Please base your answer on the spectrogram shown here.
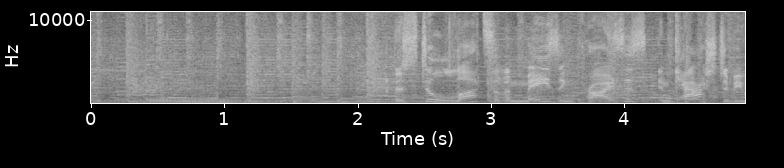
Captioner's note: engine revving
